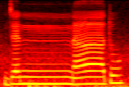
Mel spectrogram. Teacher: نون کھڑی زبر نا جو ہے اس کو 1 الف کے برابر لمبا کرتے ہوئے پڑھیں گے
